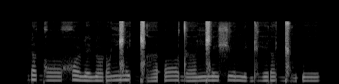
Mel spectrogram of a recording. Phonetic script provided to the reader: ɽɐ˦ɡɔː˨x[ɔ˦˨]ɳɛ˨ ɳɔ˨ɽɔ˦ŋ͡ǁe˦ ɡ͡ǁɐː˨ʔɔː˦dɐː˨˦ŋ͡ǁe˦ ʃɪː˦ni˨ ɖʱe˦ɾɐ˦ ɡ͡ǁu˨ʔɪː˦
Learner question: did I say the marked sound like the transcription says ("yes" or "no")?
yes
